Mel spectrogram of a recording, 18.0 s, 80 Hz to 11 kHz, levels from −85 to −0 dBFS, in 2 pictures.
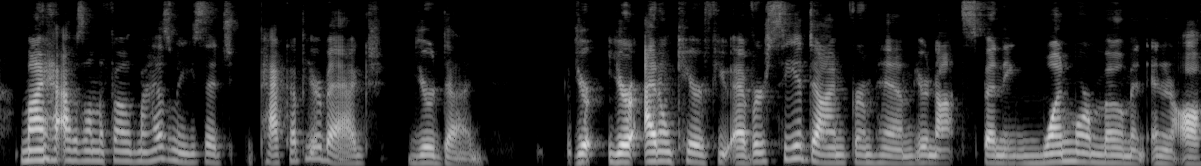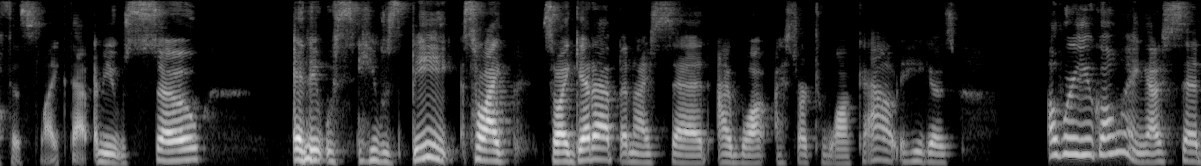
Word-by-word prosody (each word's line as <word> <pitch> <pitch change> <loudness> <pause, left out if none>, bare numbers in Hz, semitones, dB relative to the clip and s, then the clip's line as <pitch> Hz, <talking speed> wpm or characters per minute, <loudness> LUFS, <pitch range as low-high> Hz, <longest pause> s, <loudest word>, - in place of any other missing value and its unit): my 200 +1 +6
h - - -4
I - - +5
was 195 - -10
on 190 - -5
the 185 - -7
phone 190 - -3
with 180 - -8
my 205 - -8
husband, 205 -7 -6
he 160 - -11
said, 155 -2 -7
"Ch - - -15 0.3
pack 150 +1 0
up 185 - -8
your 115 0 -6
bags, 145 - -5 0.3
you're 150 0 -1
done. - - -11 0.8
You're - - +2
you're 165 0 +7
I - - +9
don't 180 -1 -1
care 170 -2 +2
if - - -22
you - - -7
ever 170 +4 0
see 220 +6 -7
a - - -6
dime 150 0 -1
from 155 -1 -7
him, 140 -1 -6
you're 155 - -4
not 135 - -8
spending 145 -2 -3 0.3
one 170 +2 +1
more 170 -1 0
moment 145 -2 -6
in 140 - -7
an 130 - -6 0.2
office 130 - -9
like - - -9
that," - - -2
I - - -2
mean, 170 -2 +2
it 145 - -11
was - - -6 0.2
so 200 +3 +6 0.7
and 205 - +10
it - - -3
was 185 0 -5
he - - -1
was 175 -4 -6
bei 230 -3 +1
so, 220 - +3
I 195 -2 +9 0.3
so, 180 - +4
I 180 - +8
get 205 +4 +6
up 215 -1 +4
and 170 - -3
I 160 - -3 0.2
said 150 -2 +2
I 160 - -2
wal 150 -1 -2
I - - -19
start 155 0 -9
to 155 - -19
walk 140 0 -4 0.2
out, 195 - -5
and 175 - -13
he - - -6
goes, 160 -1 -6 0.7
"Oh, 295 - +2
where 320 +1 +1
are 310 - +1
you - - -2
going?" 335 - -4
I 165 - 0
said, 180 0 -5
170 Hz, 265 wpm, -24 LUFS, 150-195 Hz, 0.8 s, and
